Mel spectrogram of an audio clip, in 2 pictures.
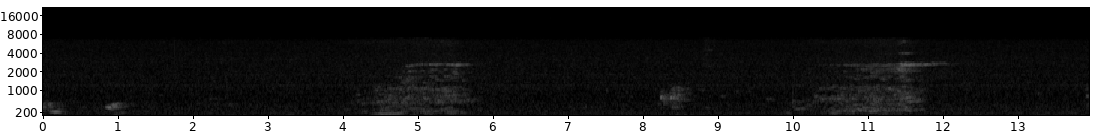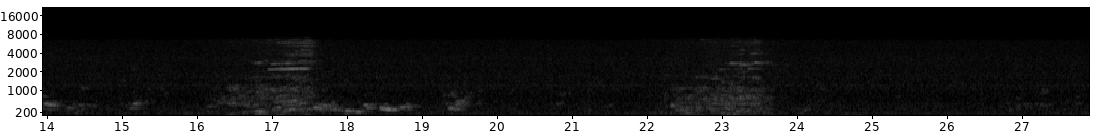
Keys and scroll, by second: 1.6-11.0 typing, 10.4 shift+Up, 13.2-18.6 typing, 19.8 c, 20.9-27.8 typing.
